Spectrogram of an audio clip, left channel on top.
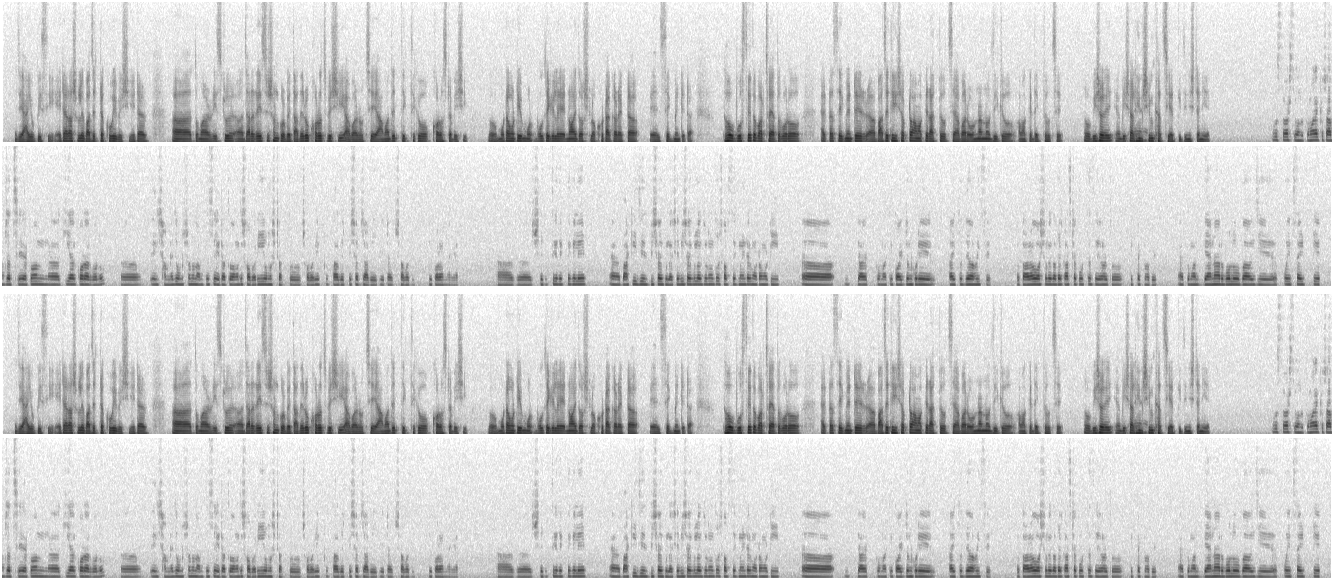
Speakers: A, on the right; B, in the centre.
A: যে আইইউপিসি এটার আসলে বাজেটটা খুবই বেশি এটার আহ, তোমার স্টু আহ, যারা রেজিস্ট্রেশন করবে তাদেরও খরচ বেশি আবার হচ্ছে আমাদের দিক থেকেও খরচটা বেশি তো মোটামুটি মো- বলতে গেলে নয় দশ লক্ষ টাকার একটা সেগমেন্ট এটা তো বুঝতেই তো পারছো এত বড় একটা সেগমেন্টের বাজেট হিসাবটাও আমাকে রাখতে হচ্ছে আবার অন্যান্য দিকেও আমাকে দেখতে হচ্ছে তো বিষয় বিশাল
B: হ্যাঁ
A: হিমশিম
B: হ্যাঁ
A: খাচ্ছি আর কি জিনিসটা নিয়ে
B: বুঝতে পারছি বন্ধু তোমার একটু চাপ যাচ্ছে এখন আহ, কি আর করার বলো আহ, এই সামনে যে অনুষ্ঠান নামতেছে এটা তো আমাদের সবারই অনুষ্ঠান তো সবারই একটু কাজের প্রেশার যাবে এটা স্বাভাবিক কিছু করার নাই আর আহ, সেদিক থেকে দেখতে গেলে আহ, বাকি যে বিষয়গুলো সেই বিষয়গুলোর জন্য তো সব সেগমেন্টের মোটামুটি আহ, যা- তোমাকে কয়েকজন করে দায়িত্ব দেওয়া হয়েছে তো তারাও আসলে তাদের কাজটা করতেছে হয়তো ঠিকঠাক ভাবে আহ, তোমার ব্যানার বলো বা ওই যে ওয়েবসাইটে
